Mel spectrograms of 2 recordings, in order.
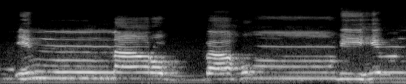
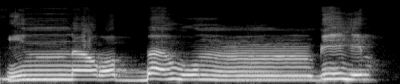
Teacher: Tahan mim bertemu ba. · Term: Ifa syafawi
